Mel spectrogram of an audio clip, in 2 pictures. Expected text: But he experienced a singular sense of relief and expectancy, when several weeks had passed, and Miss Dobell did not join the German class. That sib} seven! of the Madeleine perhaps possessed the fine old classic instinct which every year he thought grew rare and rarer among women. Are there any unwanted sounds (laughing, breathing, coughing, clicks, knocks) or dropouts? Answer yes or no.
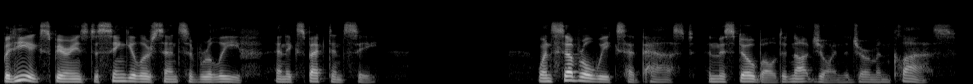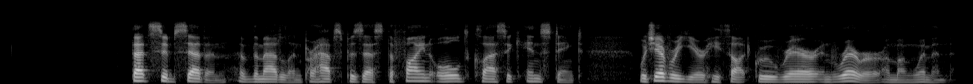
no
